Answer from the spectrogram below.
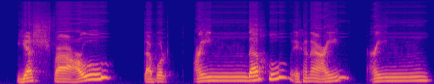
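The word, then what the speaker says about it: يَشْفَعُ: ইয়াশফাউ, আইন যেন উচ্চারণটা ঠিকভাবে করি। ইয়াশফাউ, তারপর আইনদাহু, এখানে আইন আইন, দেন আবার ইকফা আইনদাহু।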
